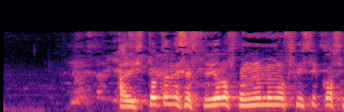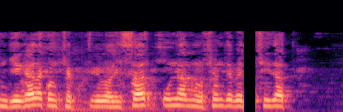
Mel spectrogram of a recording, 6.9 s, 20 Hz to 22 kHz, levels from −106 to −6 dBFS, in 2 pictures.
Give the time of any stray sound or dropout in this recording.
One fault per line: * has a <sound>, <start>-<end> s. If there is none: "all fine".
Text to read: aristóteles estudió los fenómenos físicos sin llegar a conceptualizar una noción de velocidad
* has a dropout, 5.9-6.0 s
